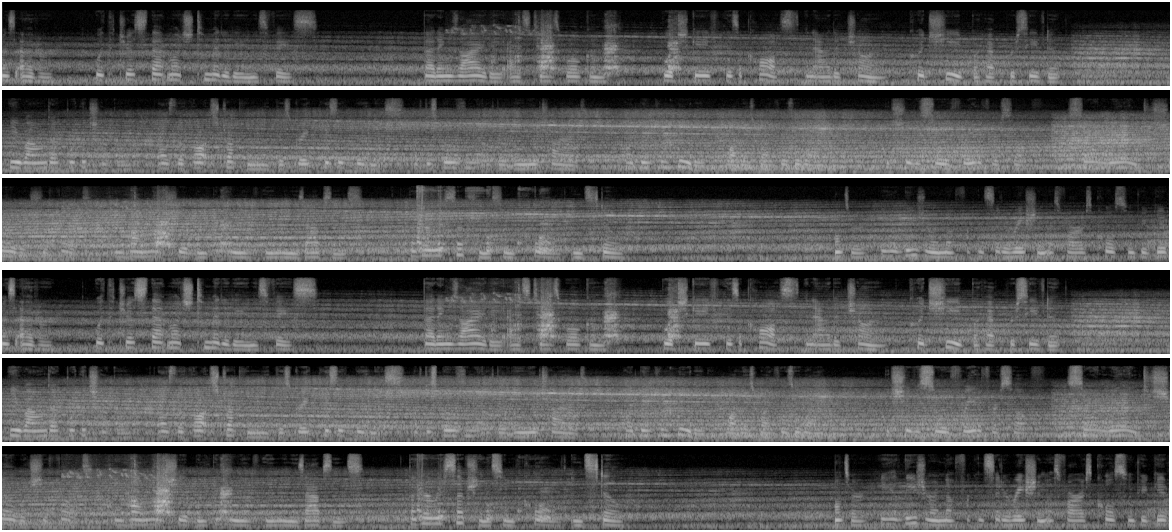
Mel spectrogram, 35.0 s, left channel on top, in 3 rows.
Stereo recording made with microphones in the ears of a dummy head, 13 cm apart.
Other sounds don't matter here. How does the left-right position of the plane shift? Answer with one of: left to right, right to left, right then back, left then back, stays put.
right to left.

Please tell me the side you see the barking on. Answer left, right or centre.
right.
